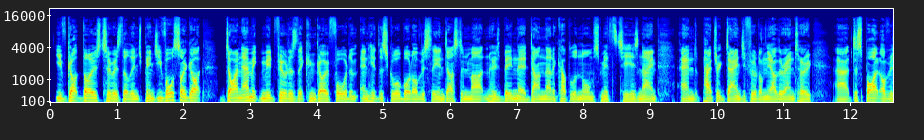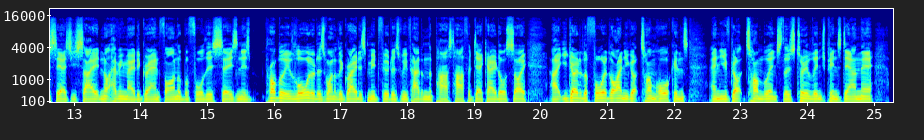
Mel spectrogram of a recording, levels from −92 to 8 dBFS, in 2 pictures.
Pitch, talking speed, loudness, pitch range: 100 Hz, 240 wpm, -29 LUFS, 95-110 Hz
